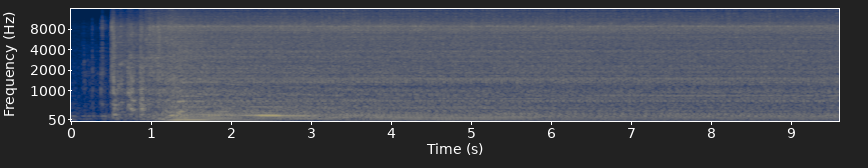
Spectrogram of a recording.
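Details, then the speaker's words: 2012 BMW 528 with N20 four-cylinder, recurring misfire codes on cylinders one and three: cranks and catches cleanly, then idle turns busy with an uneven stumbling beat after a few seconds of running; misfire returns every time codes are cleared. "physically symptom wise we know we are misfiring after a few seconds of uh running and this is what keeps returning um every single time you clear it run it it starts misfiring codes come up"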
